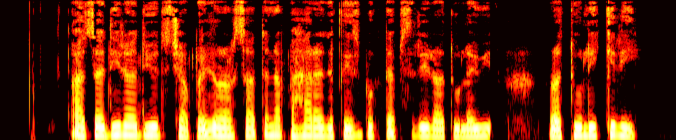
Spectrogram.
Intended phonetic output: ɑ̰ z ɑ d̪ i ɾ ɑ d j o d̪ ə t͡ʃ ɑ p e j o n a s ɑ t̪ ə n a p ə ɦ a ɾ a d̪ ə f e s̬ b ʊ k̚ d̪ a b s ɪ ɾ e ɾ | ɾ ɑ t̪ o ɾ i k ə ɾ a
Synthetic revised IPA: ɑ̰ z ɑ d̪ i ɾ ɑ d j o d̪ ə t͡ʃ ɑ p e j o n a s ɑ t̪ ə n a p ə ɦ a ɾ a d̪ ə f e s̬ b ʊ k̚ t̪ a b s ɪ ɾ e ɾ | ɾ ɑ t̪ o l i k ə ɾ i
